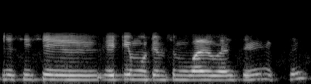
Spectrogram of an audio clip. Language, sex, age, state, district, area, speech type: Hindi, female, 30-45, Uttar Pradesh, Ghazipur, rural, conversation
